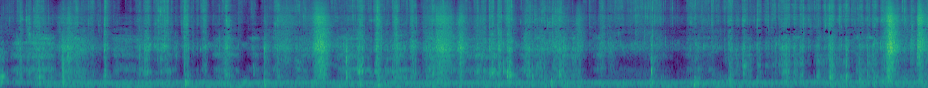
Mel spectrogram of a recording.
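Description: Fillet knife cutting through the flesh of a large blue catfish as the fillet is peeled back off the ribs: irregular crackly cutting and tearing strokes, over a steady low hum.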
